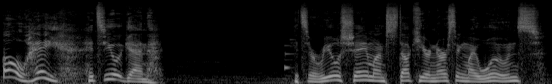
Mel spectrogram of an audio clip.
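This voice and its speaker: A man's voice: on the high side, expressive, unhurried. A man voicing a friendly but worried young messenger in a video game, in an earnest, conversational way. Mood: friendly, rueful.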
